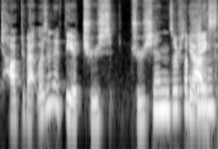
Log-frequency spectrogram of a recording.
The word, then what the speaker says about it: Etruscan: about, wasn't it the Etruscans or something? Yes, excrucians. Yeah. And it felt, I don't know how to pronounce that. It felt, I think it's excrucian. I think that's what it is. It's Etruscan.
